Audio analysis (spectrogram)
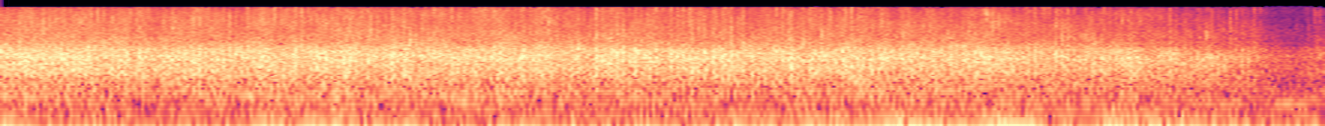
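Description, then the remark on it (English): An audience of friends gives a big round of applause as gifts are presented, clapping steadily in a dense, sustained burst, loud and even throughout before thinning out and fading in the last second. “These all belong to you, along with a big round of applause from all your friends.”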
